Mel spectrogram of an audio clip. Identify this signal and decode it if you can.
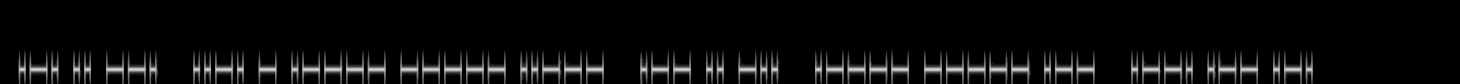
Morse code, heard as a keyed tone, about 22 wpm, 700 Hz. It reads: RIG FT102 WID 10W PWR
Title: Common QSO Phrases 22wpm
